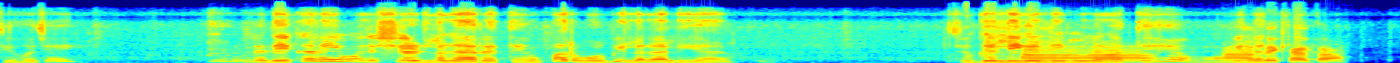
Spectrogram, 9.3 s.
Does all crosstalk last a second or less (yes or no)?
no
